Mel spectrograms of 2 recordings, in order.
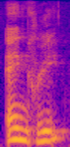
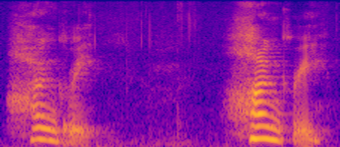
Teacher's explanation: on doit bien prononcer le H, mais ensuite, comme si c'était un E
